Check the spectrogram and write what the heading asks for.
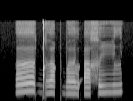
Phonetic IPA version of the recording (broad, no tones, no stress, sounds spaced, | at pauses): ɐː ɡ͡ǃ ɐː q b ɐː l ʔ a χ i l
